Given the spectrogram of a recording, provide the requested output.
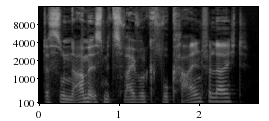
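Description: A man's voice: medium pitch, moderate pace, slight background noise. Young man, student, podcast co-host, easygoing, joking. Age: young adult. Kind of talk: casual chat about favorite songs.

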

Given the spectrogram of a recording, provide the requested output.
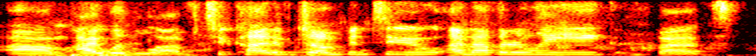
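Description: A woman's voice: sits high, normal speed, a bit bright, a little hiss or hum. A woman chatting as a guest, laughing often and trailing off as she talks. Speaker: guest, league player. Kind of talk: casual chat.

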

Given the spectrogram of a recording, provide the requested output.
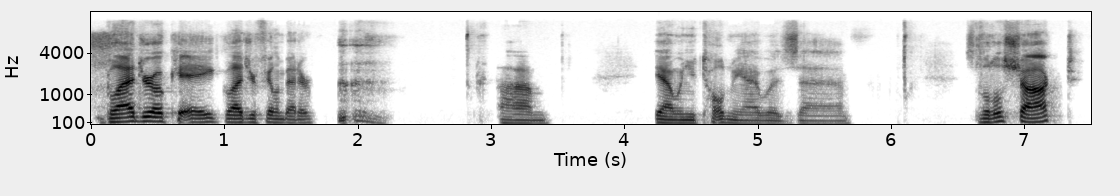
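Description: A man co-hosts a podcast in casual banter. His voice sits fairly low but swings around in pitch. He jokes along in a halting way, repeating words as he goes. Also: expressive, a bit bright, no room sound, clean studio sound. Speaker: podcast co-host.

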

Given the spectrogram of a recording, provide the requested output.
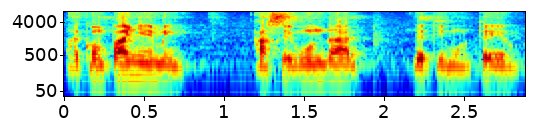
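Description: A man's voice: medium pitch, steady tone, measured pace, creaky, a little mellow. A man preaching a sermon, asking the congregation rhetorical questions and building his emphasis. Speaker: pastor.

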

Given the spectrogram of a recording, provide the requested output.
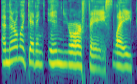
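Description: A middle-aged woman co-hosting a casual chat, upbeat and quick to laugh. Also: medium pitch. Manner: upbeat, laughs often, fills in his stories. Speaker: podcast co-host.

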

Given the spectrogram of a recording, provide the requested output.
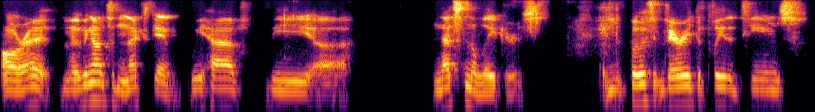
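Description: A man's voice: medium pitch, slow, creaky, a little mellow. A young American man co-hosting a casual sports chat, giving his picks, on dull lo-fi audio. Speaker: sports talk co-host.

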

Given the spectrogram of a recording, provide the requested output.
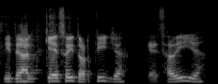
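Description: A man's voice: medium pitch, steady tone, a little fast, pushed and bright, no echo. A man co-hosting a casual livestream chat, talkative and often searching for his words. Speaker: co-host.

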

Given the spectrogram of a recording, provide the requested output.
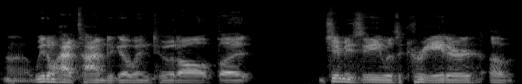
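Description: A man's voice: low-pitched, fairly even intonation, normal speed, bright, forceful tone. A man co-hosting a podcast, chatting casually with a rambling, self-deprecating manner and lots of restarts. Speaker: podcast co-host.

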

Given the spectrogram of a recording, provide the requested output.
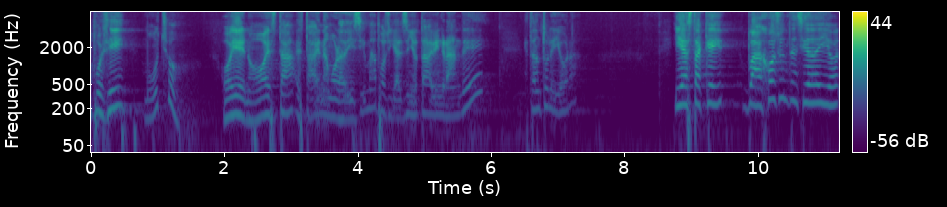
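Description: A man preaching a sermon with call and response, animated, acting out dialogue and dropping to hushed tones. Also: fairly high pitch. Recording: long hall reverb.

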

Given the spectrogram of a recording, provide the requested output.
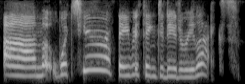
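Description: A woman's voice: high-pitched, sing-song, fairly quick, no room sound. A woman from New Orleans hosting a casual podcast interview, upbeat and chatty, saying "like" a lot. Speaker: podcast host.

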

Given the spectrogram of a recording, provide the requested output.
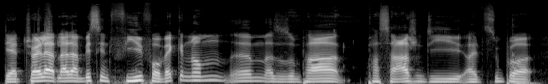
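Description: A man's voice: mid-range voice, fairly even intonation, a little fast, clear, resonant tone, no room sound, studio quality. A man chatting casually while reviewing a film on a podcast, rambling with many fillers and restarts and enthusiastic slang.

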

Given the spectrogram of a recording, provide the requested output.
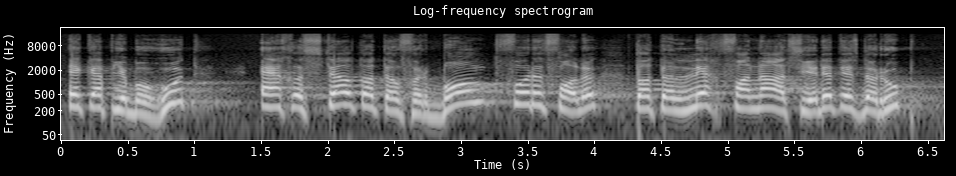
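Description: A man preaching a fervent sermon, calling for amens from the congregation and building to shouts. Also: very high voice, animated, unhurried, in a large hall. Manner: fervent, rises to shouting at climaxes.

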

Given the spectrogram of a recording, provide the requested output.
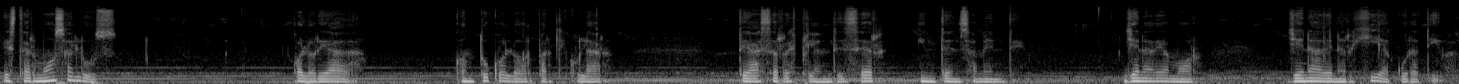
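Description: A narrator leads a guided meditation in the soothing, hushed manner of a sleep story, leaving long pauses between phrases. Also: mid-range voice, fairly even intonation. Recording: music behind the voice.

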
